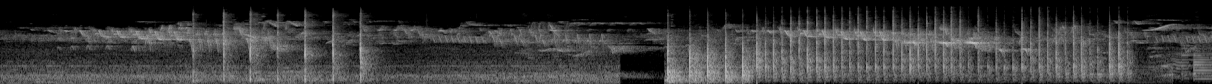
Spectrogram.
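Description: Birds chirping in quick runs of falling notes over music, with sharp clicks among them. The sound drops out abruptly for a moment about six seconds in.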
